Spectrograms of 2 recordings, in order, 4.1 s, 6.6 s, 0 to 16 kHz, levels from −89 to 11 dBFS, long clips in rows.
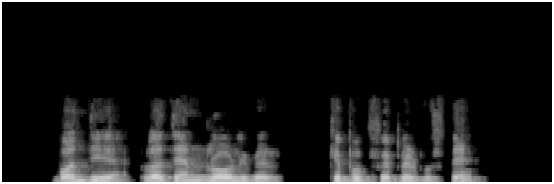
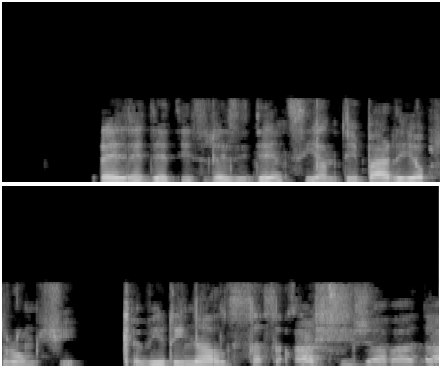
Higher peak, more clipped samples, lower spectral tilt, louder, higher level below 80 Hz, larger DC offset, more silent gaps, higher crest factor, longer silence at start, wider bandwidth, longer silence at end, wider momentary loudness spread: about the same, -2 dBFS vs 0 dBFS; neither; first, -8 dB/octave vs -3 dB/octave; about the same, -18 LUFS vs -19 LUFS; about the same, -62 dBFS vs -62 dBFS; neither; first, 2.12-2.45 s, 3.32-3.37 s vs 3.93-4.19 s; about the same, 16 dB vs 18 dB; second, 0.4 s vs 0.75 s; about the same, 7.2 kHz vs 7.8 kHz; first, 0.55 s vs 0 s; about the same, 9 LU vs 10 LU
